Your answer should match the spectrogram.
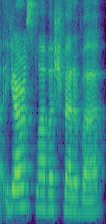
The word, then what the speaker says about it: Yaroslava Shvedova: Yaroslava Shvedova, and I've had many chances to practice it.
